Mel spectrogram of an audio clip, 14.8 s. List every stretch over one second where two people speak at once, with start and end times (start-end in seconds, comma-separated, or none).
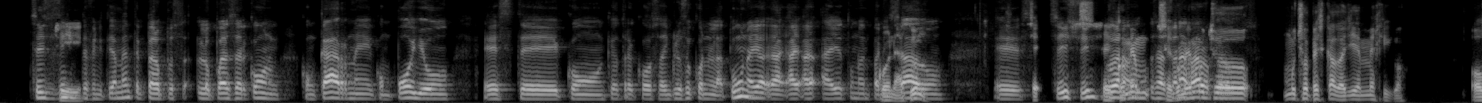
10.2-12.6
